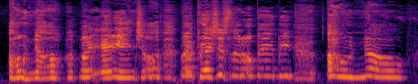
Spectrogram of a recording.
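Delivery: high, loud wailing mother; moaning. A narrator's reading. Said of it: "My mother moaned".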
